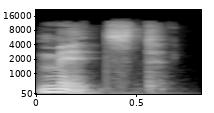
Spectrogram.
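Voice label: "midst", British English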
